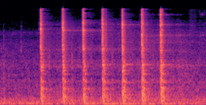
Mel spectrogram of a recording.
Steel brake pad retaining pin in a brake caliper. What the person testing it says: you can hear the the pitch change when you're hitting it so you know you bottomed out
